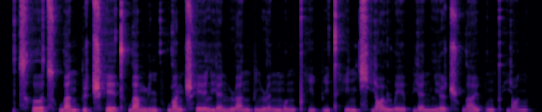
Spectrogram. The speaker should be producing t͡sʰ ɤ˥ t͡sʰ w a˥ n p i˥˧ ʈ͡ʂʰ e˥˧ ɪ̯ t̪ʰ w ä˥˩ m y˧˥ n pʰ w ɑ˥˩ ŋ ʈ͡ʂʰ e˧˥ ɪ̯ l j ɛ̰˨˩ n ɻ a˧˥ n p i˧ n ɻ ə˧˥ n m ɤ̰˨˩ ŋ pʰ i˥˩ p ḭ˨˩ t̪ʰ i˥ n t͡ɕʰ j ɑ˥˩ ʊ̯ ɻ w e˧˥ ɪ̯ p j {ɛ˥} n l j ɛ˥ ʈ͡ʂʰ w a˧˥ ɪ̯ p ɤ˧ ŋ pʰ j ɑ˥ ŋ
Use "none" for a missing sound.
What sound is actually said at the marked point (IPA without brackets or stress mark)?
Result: ɛ˥˩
